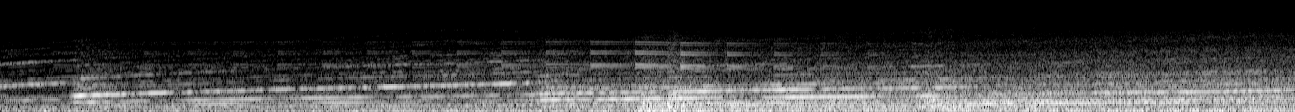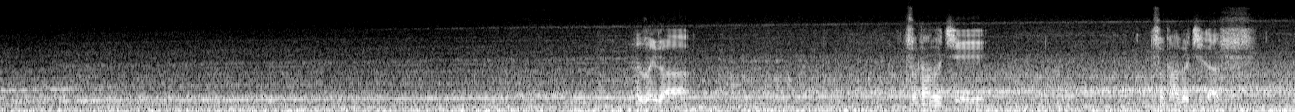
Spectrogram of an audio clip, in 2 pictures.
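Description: An electric train motor whines, rising steadily in pitch as the train speeds up.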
